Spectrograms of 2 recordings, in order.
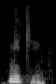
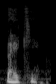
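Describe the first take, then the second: First: The name is said with Greek pronunciation. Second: The name is said with English pronunciation.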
